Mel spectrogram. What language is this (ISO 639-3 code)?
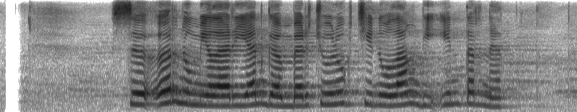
sun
